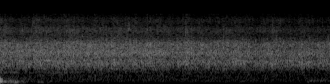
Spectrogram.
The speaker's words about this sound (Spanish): Dale el mejor aplauso que le hayas dado al Señor. Vamos, que se oiga en el cielo.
